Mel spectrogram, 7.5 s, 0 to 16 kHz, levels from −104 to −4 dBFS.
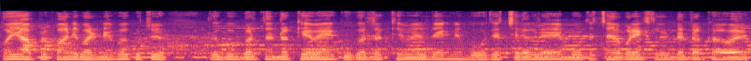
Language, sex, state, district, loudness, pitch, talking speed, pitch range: Hindi, male, Haryana, Rohtak, -21 LUFS, 135 Hz, 255 wpm, 125-140 Hz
